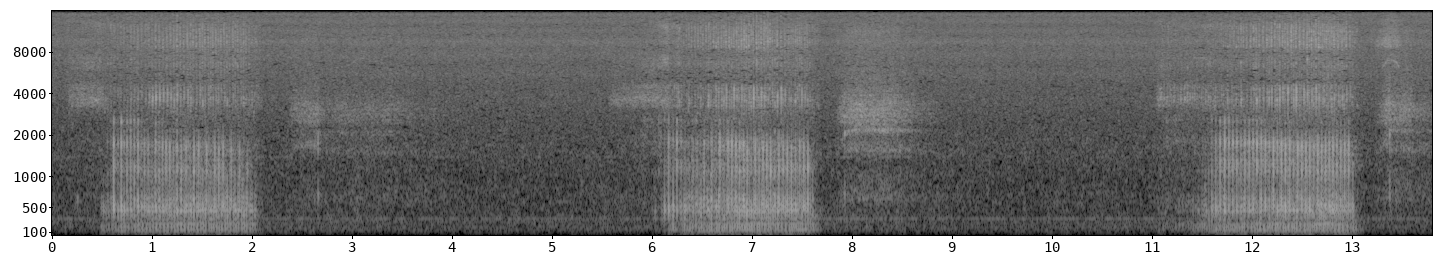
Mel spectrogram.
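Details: Juanito, a British Bulldog aged nine, dozing during the day and snoring in steady cycles: three harsh, buzzing inhalations of about one and a half seconds each, roughly every five seconds, with softer breaths between.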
